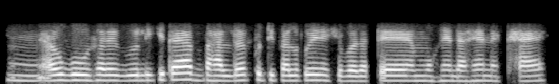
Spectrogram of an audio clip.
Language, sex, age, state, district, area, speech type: Assamese, female, 18-30, Assam, Majuli, urban, conversation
